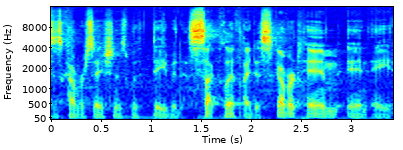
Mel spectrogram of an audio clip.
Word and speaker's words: Sutcliffe: it with David Sutcliff you say your last name Sutcliff Sutcliff Su Cliff you got it you said it right it's hard it's too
